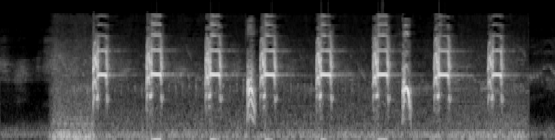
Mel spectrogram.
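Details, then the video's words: Non-stop calling of a female grey francolin in jungle: brief low rumble, then steady piercing repeated notes roughly twice per second, mixed with a couple of shorter, lower-pitched notes. "Madi ki awaaz Shikar ke liye non stop calling female in Jungle teetar gora teetar francolin"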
